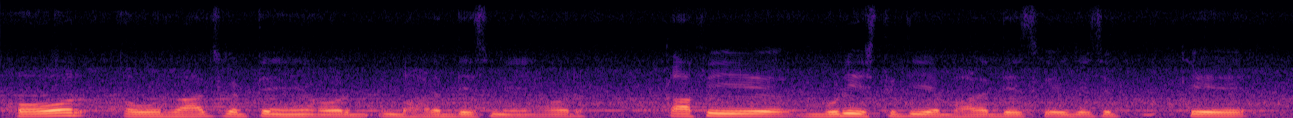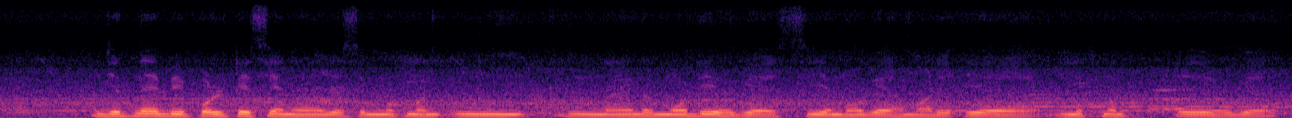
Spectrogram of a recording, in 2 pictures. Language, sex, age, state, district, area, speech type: Urdu, male, 18-30, Bihar, Supaul, rural, spontaneous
